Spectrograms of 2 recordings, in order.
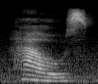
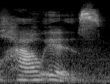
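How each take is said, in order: First: It is one syllable ending in a z sound. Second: It is said as two separate words.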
